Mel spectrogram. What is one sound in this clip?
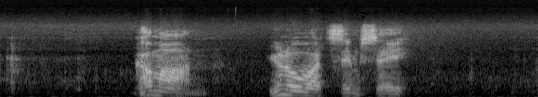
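A man speaks loudly and firmly nearby.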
